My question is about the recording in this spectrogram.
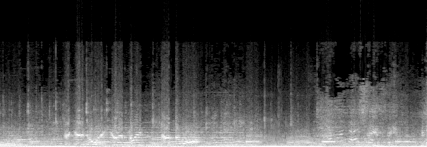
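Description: Inside the E.T. Adventure dark ride: a loud, steady low rumble with the ride's soundtrack of music and voices playing over it.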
